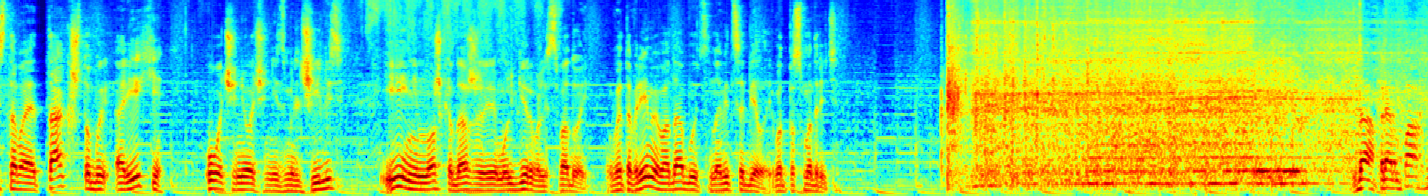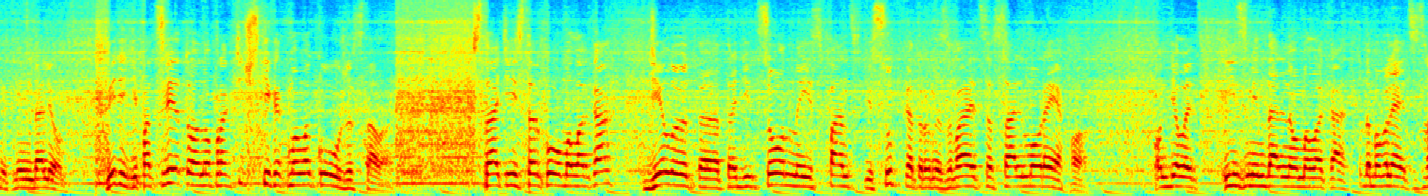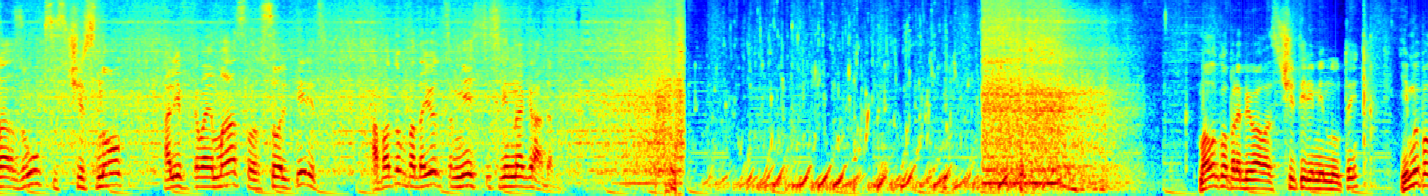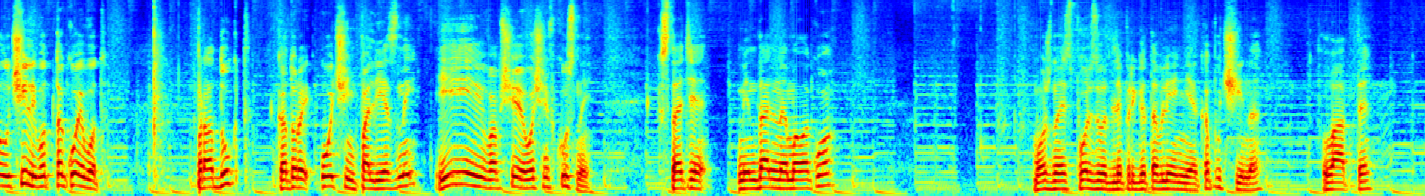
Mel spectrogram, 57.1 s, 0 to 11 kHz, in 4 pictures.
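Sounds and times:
blender running: 9.4s - 40.1s
liquid gurgling churn: 35.2s - 39.3s.

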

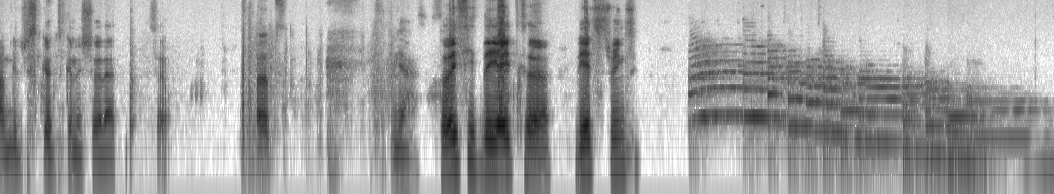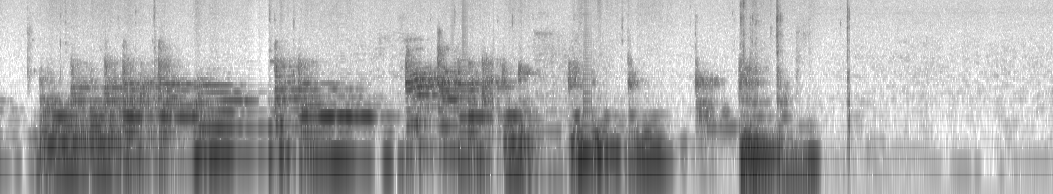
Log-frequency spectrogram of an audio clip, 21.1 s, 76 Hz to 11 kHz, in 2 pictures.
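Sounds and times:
plucked guitar notes: 6.9s - 18.8s.

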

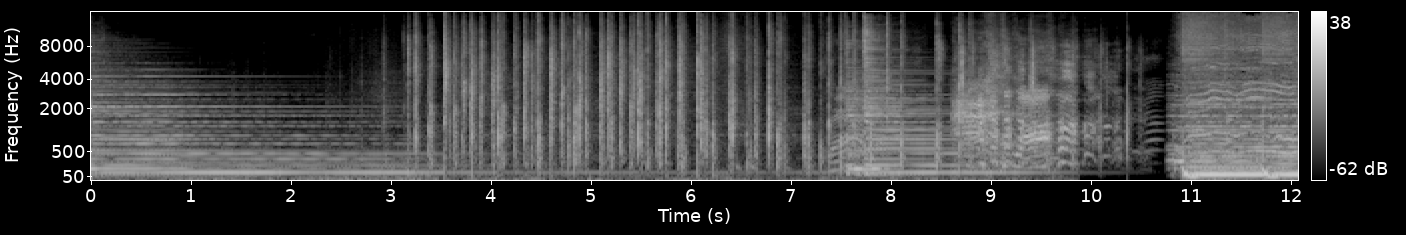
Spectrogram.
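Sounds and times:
acoustic guitar: 0.0s - 3.4s, 7.5s - 9.0s.

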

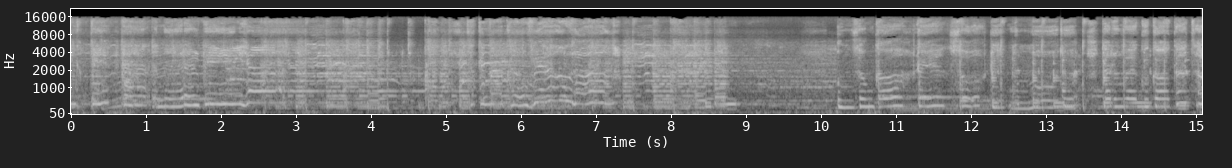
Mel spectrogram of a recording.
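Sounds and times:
pop song on small radio: 0.0s - 15.0s.

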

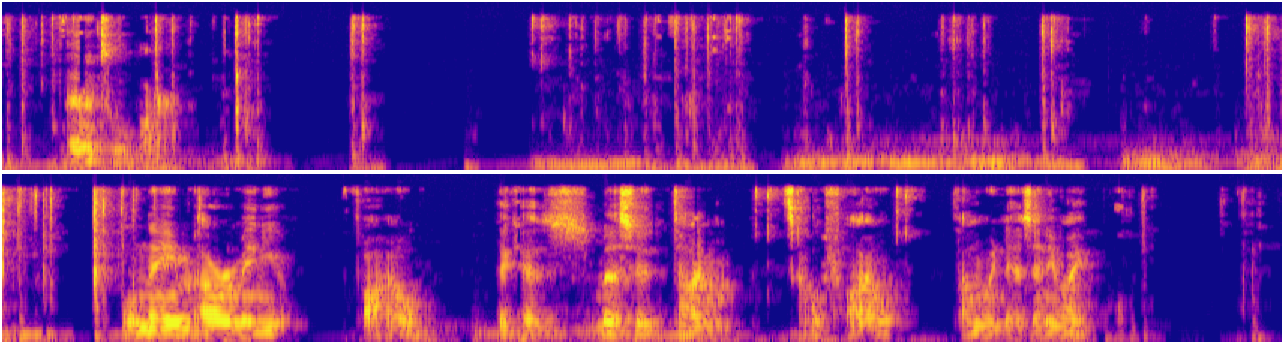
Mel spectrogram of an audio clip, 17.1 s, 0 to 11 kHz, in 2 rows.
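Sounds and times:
typing on computer keyboard: 0.0s - 2.6s, 3.5s - 7.2s, 8.2s - 9.5s, 13.5s - 14.7s, 15.9s - 17.0s.

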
